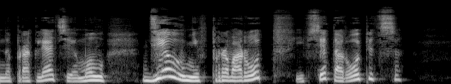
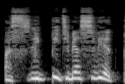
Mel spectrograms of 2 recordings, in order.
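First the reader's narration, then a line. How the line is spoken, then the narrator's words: Shouting after departing van. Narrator (Russian): прокричал Мэтт вслед фургону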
